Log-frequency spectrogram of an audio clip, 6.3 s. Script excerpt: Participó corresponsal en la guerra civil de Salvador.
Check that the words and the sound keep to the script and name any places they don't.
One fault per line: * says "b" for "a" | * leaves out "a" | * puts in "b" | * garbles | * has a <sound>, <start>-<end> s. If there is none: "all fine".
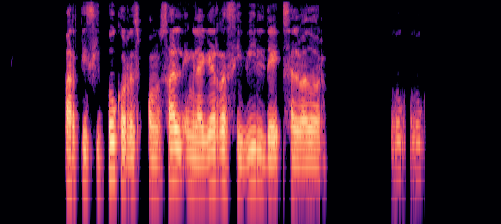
* has a laugh, 4.9-5.3 s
